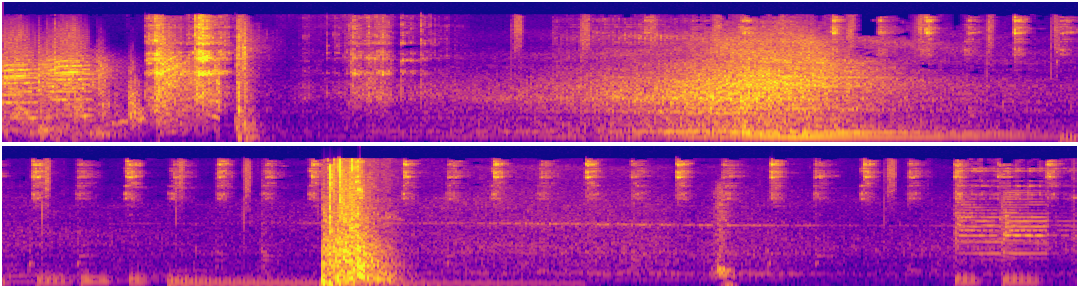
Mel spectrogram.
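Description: Background music, with a car sound effect swelling and fading in the middle as a LEGO car pulls up. About seven seconds in comes one loud thunk, a door, and a smaller knock near the end.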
